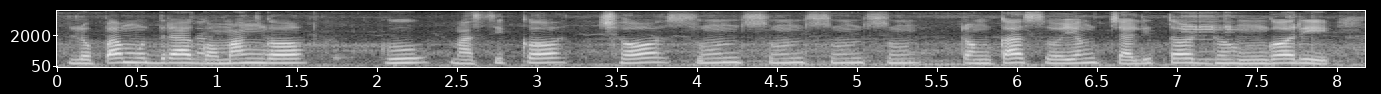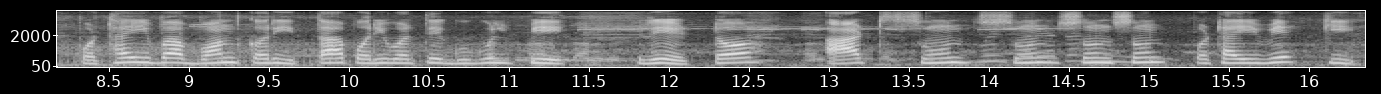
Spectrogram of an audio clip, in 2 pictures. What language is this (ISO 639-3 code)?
ori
